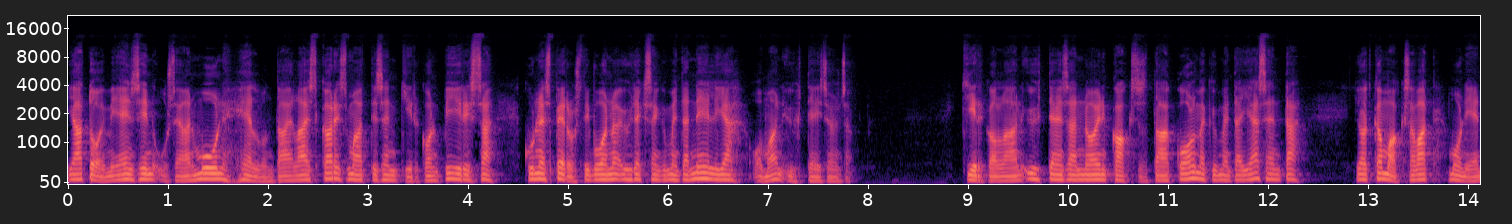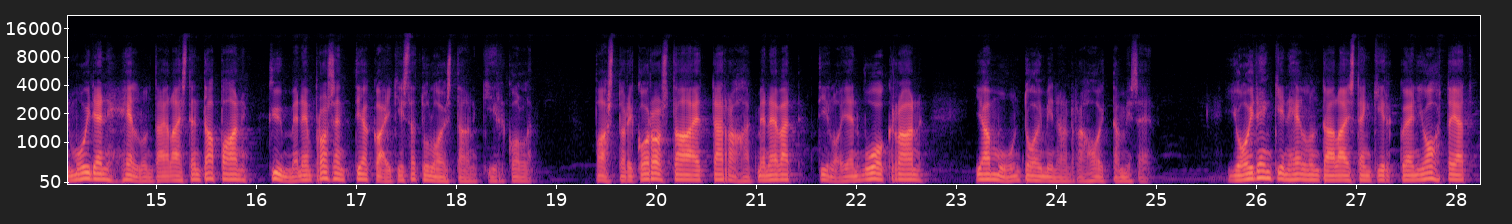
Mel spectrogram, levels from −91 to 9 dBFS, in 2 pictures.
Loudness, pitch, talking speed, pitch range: -23 LUFS, 115 Hz, 100 wpm, 100-125 Hz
